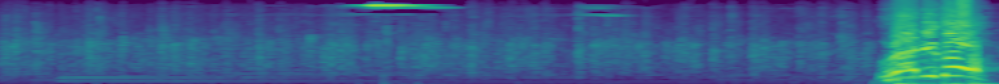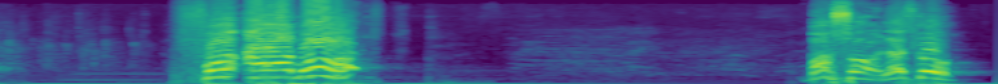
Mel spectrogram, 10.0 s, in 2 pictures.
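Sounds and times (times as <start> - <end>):
audience clapping hands: 0.0 - 6.0
speech: 4.4 - 5.0, 6.0 - 6.8, 9.1 - 9.8.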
